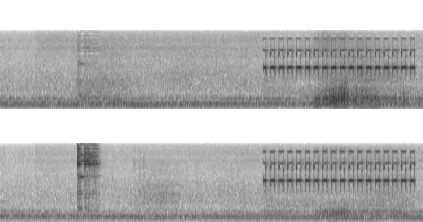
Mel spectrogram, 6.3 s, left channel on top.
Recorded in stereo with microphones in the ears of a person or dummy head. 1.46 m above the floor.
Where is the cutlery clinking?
60° right (ahead or behind).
